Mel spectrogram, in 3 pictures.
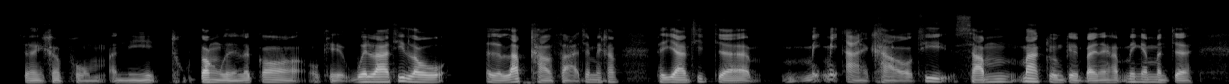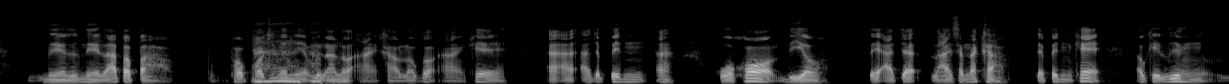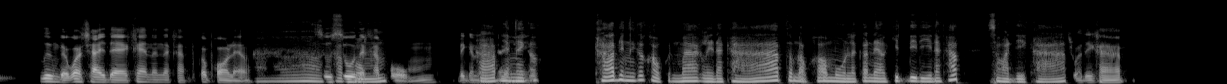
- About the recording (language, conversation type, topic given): Thai, advice, ทำอย่างไรดีเมื่อรู้สึกเหนื่อยล้าจากการติดตามข่าวตลอดเวลาและเริ่มกังวลมาก?
- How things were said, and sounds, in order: tapping; other background noise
